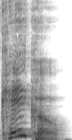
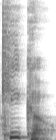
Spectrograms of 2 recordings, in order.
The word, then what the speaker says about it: Keiko: It's pronounced Keiko, not Kiko. I think we've been saying that wrong.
